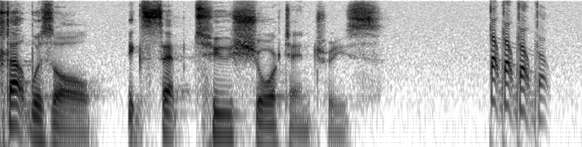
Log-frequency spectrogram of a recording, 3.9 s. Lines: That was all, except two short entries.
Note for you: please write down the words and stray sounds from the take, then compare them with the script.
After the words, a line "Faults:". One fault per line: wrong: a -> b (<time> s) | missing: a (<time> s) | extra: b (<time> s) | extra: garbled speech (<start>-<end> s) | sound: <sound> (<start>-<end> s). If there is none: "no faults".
That was all, except two short entries.
Faults:
sound: chirp (3.3-3.7 s)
